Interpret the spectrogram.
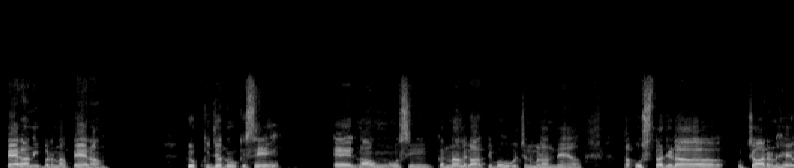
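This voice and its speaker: A man giving a scripture exposition class on a video call, explaining patiently and repeating key words in a measured way. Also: on the high side, a bit bright, no echo. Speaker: Sikh scripture teacher. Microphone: video call microphone.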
